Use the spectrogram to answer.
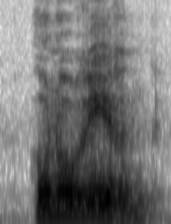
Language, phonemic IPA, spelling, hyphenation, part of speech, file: Dutch, /ˌɦoː.noːˈreː.rə(n)/, honoreren, ho‧no‧re‧ren, verb, Nl-honoreren.ogg
- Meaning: 1. to pay 2. to recognize, to acknowledge 3. to honour, to respect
